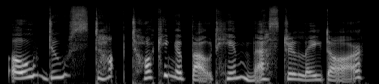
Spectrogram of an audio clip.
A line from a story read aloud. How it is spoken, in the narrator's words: a woman's voice answered in a quaver that seemed well practiced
